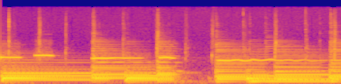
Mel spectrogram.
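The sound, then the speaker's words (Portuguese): A man whistles a lilting samba melody over full instrumental backing, the clear, piercing tone gliding between notes. It is loud, with a brief dip near the middle before the tune resumes. “Esse carinha que tá assobiando aí”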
